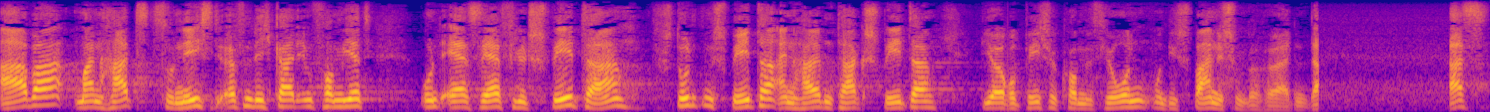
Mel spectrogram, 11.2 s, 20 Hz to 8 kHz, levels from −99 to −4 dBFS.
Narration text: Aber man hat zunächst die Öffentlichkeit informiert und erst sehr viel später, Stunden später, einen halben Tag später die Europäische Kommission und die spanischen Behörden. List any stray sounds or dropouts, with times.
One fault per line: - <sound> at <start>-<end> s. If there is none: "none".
none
